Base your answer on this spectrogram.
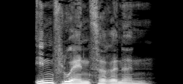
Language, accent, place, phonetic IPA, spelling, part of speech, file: German, Germany, Berlin, [ˈɪnfluənsəʁɪnən], Influencerinnen, noun, De-Influencerinnen.ogg
- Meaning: plural of Influencerin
